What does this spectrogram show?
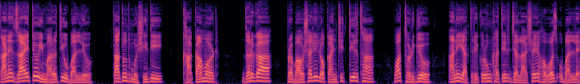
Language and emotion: Goan Konkani, neutral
